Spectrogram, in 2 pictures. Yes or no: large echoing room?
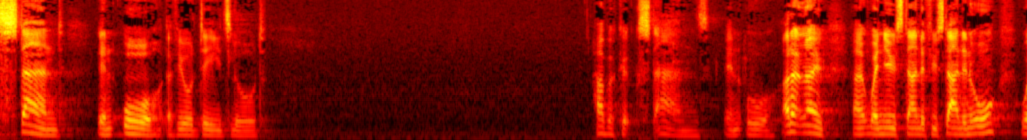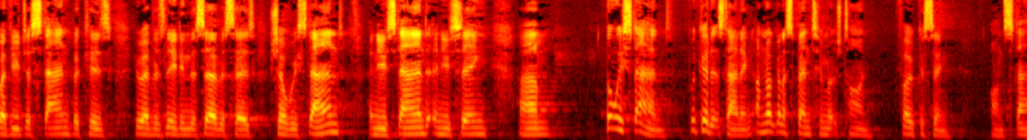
yes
